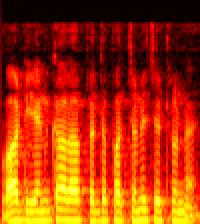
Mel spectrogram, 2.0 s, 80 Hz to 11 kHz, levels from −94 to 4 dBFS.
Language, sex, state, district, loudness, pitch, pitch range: Telugu, male, Telangana, Mahabubabad, -17 LUFS, 140 Hz, 140-145 Hz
